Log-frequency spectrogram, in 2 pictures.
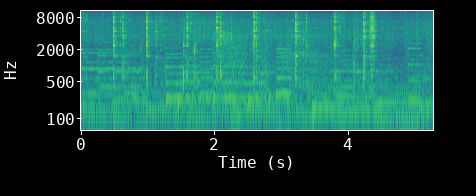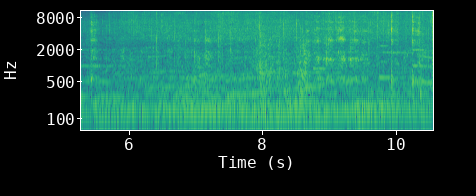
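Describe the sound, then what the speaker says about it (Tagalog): Garlic sizzles steadily in butter in a pan, with continuous frying crackle, stirring scrapes and occasional utensil clinks against the pan, and a musical background underneath. "Ginigisa sa butter ang masarap na bawang."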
